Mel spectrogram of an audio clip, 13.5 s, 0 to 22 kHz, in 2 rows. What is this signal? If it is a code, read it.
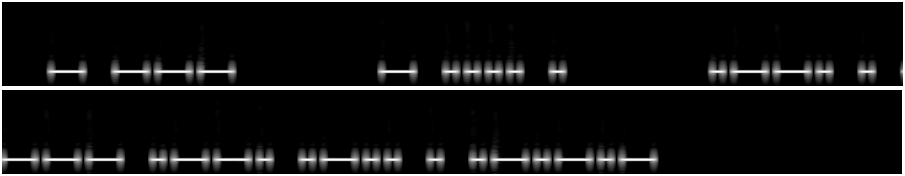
Morse code, heard as a keyed tone, about 16 wpm, 700 Hz. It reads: TO THE PEOPLE.
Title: 2x Word-Spacing - Sentences from Top 400 Words - 15wpm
